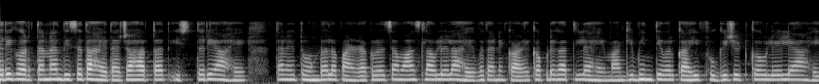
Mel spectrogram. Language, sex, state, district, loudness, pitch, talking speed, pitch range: Marathi, female, Maharashtra, Sindhudurg, -16 LUFS, 220 Hz, 210 wpm, 210-225 Hz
